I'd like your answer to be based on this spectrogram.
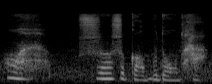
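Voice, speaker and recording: A woman voicing a small, curious, childlike fairy companion in a video game, with a squeaky, expressive voice. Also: normal speed, heavy background noise, lightly acted. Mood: puzzled. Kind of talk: Chinese video game voice acting. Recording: music behind the voice.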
